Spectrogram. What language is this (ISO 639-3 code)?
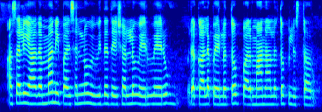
tel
